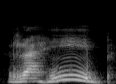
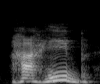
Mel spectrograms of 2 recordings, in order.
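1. O R é um toque leve e único. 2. O R é um som forte e gutural. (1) "esse R de orelha" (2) "Se você falar que ra, como na palavra rato, vai sair errado. Rahib tá errado"

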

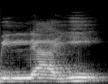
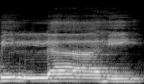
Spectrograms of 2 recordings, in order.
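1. മധ്യത്തിലെ അക്ഷരം y ശബ്ദമാണ്. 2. മധ്യത്തിലെ അക്ഷരം h ശബ്ദമാണ്.

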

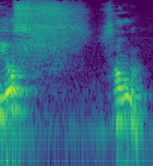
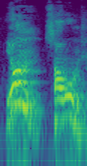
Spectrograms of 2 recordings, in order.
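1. لا تُنطق النون إطلاقاً. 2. تُنطق النون كاملة وواضحة. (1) "لا أستطيع أن أقول يصرون وأخفي النون، لا يجوز، نطق خاطئ" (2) "ليس أظهرها بكل قوة، مثلا أقول ينصرون، ينصرون، هذا خطأ"

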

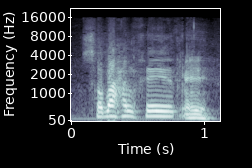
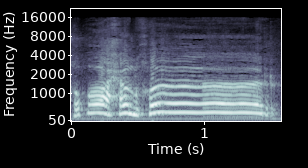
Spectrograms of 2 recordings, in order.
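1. التحية تُقال بالطول العادي. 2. التحية ممدودة ومطوّلة. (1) "أنا وأنت هون نحكي صباح الخير" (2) "مشان يصلوا الصوت"

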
